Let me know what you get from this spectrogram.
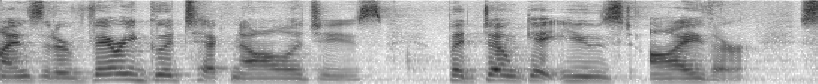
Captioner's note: none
